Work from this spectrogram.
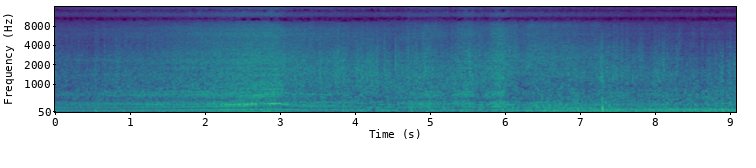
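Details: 2003 Honda 400EX single-cylinder quad back running after sitting since 2021 with a faulty ignition switch, riding off: engine pulls smoothly through the revs, steady with no misses or knocks; normal running.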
